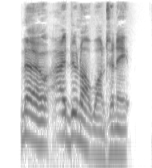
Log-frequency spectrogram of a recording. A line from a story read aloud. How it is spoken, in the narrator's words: shouted again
